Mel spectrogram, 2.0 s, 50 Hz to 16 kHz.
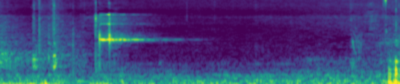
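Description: Clicks of fingers working a GoPro Hero 7 action camera's buttons, then about half a second in a single short high beep from the camera, its signal that it has started recording.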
